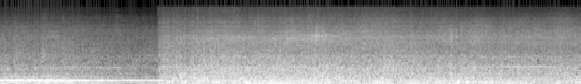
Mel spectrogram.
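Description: Outboard motors of center-console boats running at high speed: one steady engine drone cuts off abruptly about a second and a half in, giving way to another boat's lower engine note under rushing water and wind noise.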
